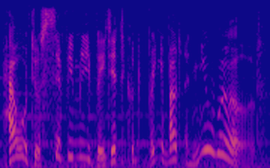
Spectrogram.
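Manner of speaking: put-on scientist explaining in a French accent. Explaining primordial ooze to listeners, French accent. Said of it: "Here's a French voice coming".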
